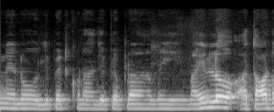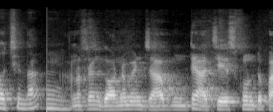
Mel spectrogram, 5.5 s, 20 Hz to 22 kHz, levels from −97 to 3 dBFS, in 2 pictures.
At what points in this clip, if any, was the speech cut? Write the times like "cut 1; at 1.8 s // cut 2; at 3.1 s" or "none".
cut 1; at 3.3 s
